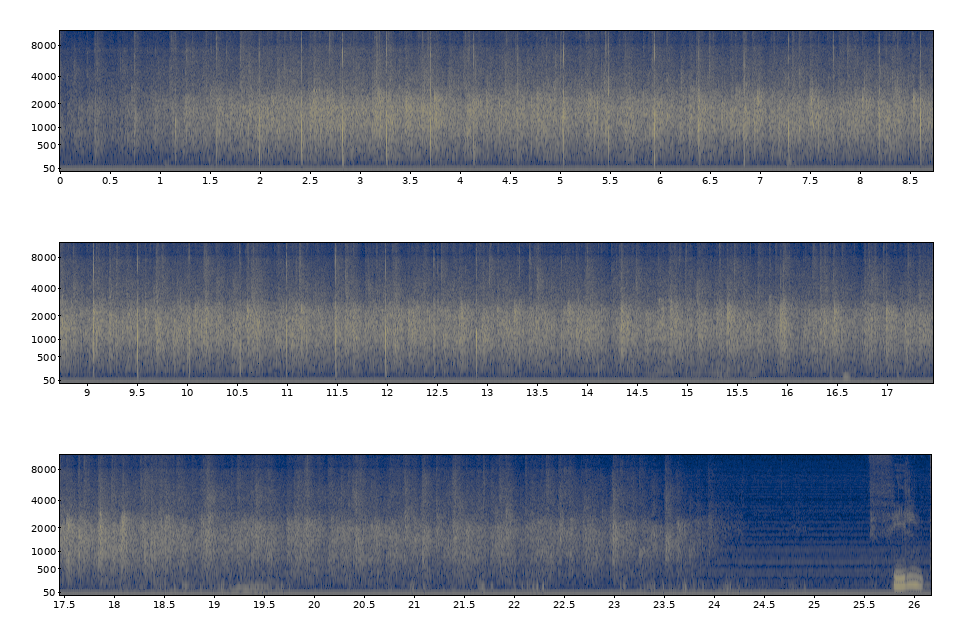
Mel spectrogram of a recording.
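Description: Audience applauding. The clapping swells over the first couple of seconds, holds steady, and tails off near the end.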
